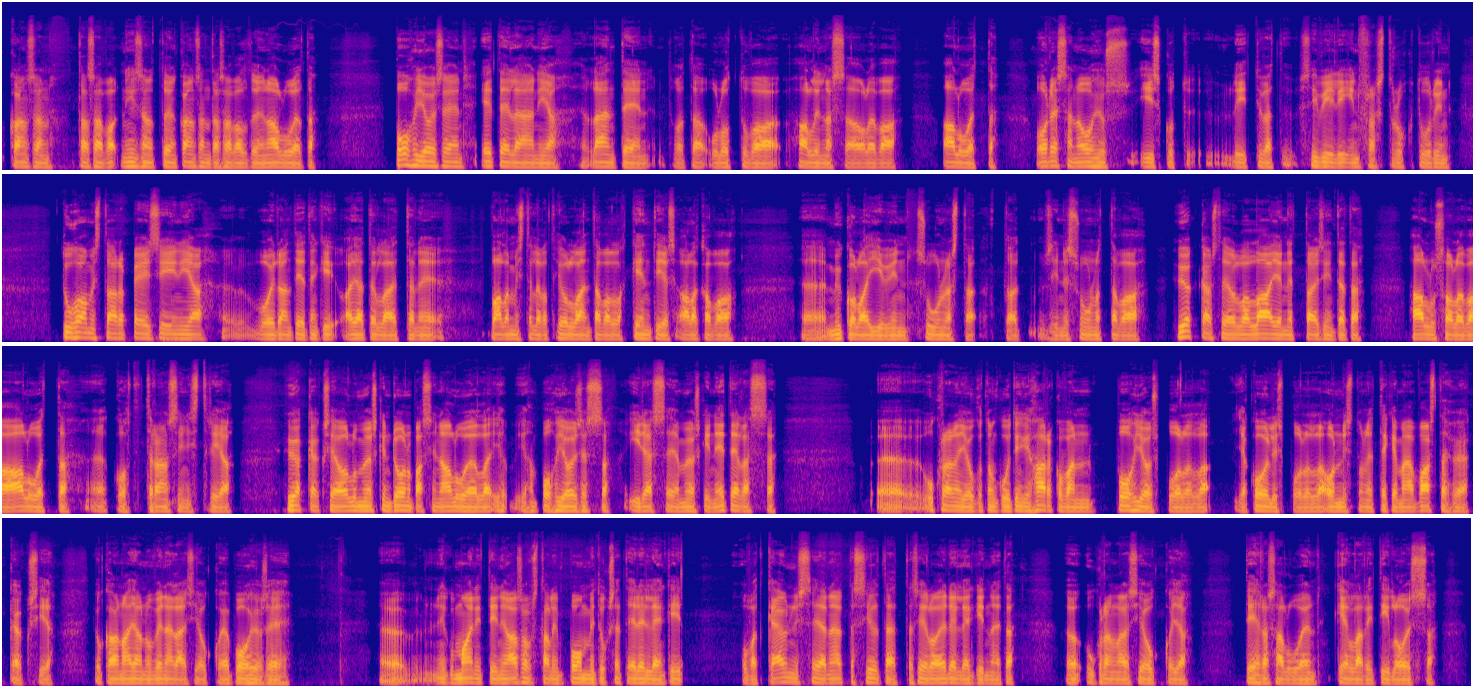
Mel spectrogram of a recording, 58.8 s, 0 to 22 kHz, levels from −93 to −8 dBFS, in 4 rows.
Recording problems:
none

